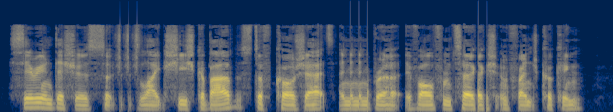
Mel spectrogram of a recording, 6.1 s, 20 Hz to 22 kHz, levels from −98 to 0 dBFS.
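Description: Speech, dull and band-limited throughout, with nothing above about 9.7 kHz and plainly audible smearing and swirl on sibilants. This is likely AAC compression at a low bitrate, around 32 kbps AAC-LC, where the encoder lowers its cut-off and coarsely quantises what remains. Three repeated buffer stutters interrupt it. From 1.20 to 1.37 s, just before "like shish kebab stuffed", an 85 ms chunk plays twice more with hard joins. The same happens from 3.50 to 3.67 s, between "kebab stuffed courgette and" and "evolved from". From 4.78 to 4.86 s, after "evolved from", the chunk repeats once. Each repeat length fits a 4096-sample buffer being replayed when fresh audio arrived late, and the repeats displace around 150 ms, 150 ms and 100 ms of audio respectively.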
